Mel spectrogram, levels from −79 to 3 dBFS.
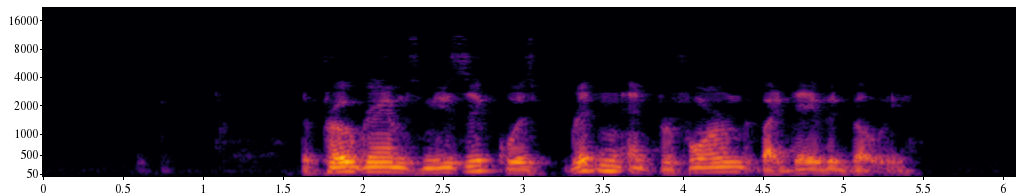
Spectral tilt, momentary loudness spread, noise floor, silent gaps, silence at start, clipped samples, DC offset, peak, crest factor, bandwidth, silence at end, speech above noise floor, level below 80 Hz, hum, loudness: -10 dB/octave; 14 LU; -75 dBFS; none; 1.65 s; under 0.1%; under 0.1%; -4 dBFS; 20 dB; 7.2 kHz; 0.65 s; 53 dB; -52 dBFS; none; -23 LUFS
